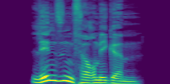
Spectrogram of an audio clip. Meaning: strong dative masculine/neuter singular of linsenförmig
- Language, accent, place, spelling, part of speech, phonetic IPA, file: German, Germany, Berlin, linsenförmigem, adjective, [ˈlɪnzn̩ˌfœʁmɪɡəm], De-linsenförmigem.ogg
